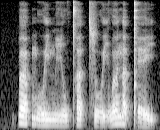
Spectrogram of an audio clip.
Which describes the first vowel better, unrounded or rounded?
rounded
